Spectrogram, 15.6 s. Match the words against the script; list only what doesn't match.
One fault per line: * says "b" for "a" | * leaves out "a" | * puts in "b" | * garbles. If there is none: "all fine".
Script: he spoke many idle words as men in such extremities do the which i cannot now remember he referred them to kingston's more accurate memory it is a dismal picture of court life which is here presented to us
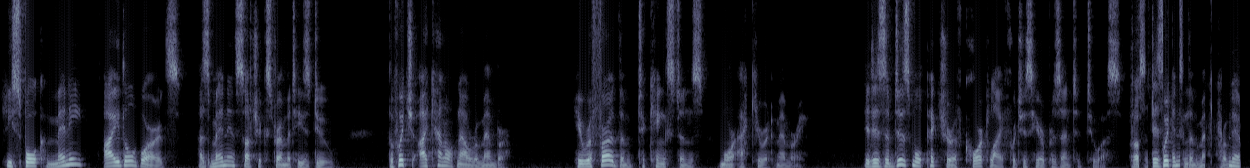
* garbles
